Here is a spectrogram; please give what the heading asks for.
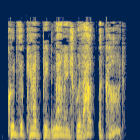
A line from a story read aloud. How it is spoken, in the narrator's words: He whispered to Mrs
